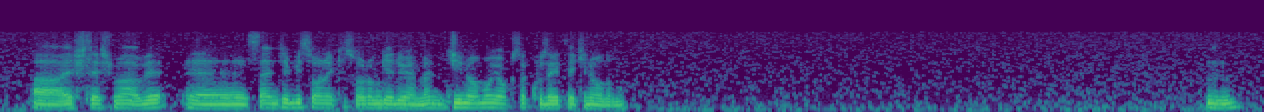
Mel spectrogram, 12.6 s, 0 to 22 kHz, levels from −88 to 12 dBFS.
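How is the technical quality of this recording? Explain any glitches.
The recording is speech carried over G.722 wideband telephone coding at 64 kbit/s, which sounds clear up to about 7 kHz with only faint coding noise. It is marred by one fault: overdone noise removal. Throughout the clip, a noise reduction stage set far too aggressively pulls individual frequency bands down, or switches them off entirely, whenever their level sits near its noise estimate. Softer parts of the speech fall below that threshold and are cut along with the noise. The background drops and breaks up into twinkling, chirpy specks.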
